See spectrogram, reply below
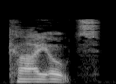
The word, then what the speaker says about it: coyotes: And when he did this, he pronounced coyotes pointedly with two syllables, coyotes.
